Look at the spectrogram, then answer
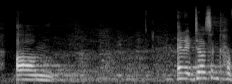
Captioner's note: audience laughing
